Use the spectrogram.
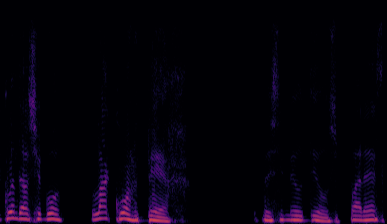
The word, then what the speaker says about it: Lacordaire: E ela foi disse, seu nome escreve Lacordaire e pronuncia Lacordaire.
